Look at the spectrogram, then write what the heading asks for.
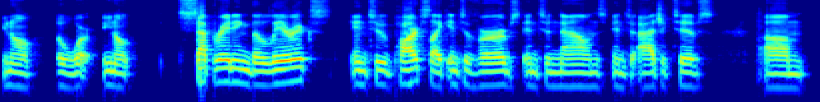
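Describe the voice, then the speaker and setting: American male YouTuber, slightly low voice, casual rambling explainer. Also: little pitch movement, a little slow. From United States. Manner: loose and rambling, restarting sentences. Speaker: YouTuber explaining German rap lyrics.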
